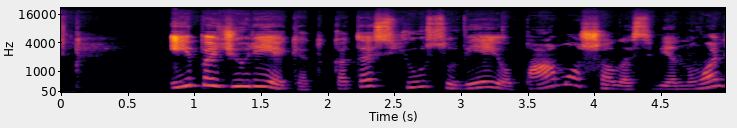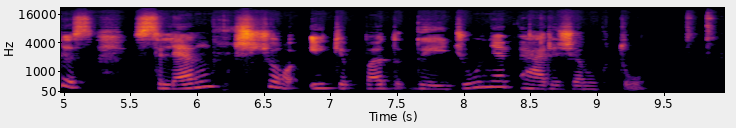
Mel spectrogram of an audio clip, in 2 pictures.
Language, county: Lithuanian, Alytus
